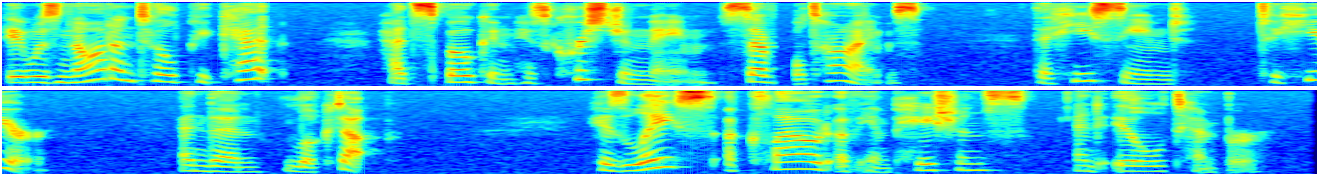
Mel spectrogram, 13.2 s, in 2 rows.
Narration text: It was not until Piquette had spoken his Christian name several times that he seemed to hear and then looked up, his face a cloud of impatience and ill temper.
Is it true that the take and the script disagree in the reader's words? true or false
true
